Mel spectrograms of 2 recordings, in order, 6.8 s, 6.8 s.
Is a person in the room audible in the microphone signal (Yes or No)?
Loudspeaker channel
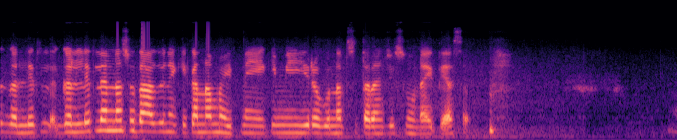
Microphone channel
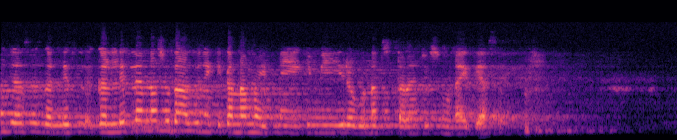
No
